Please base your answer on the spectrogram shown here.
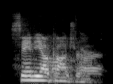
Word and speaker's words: Sandy Alcantara: Sandy Alcantara.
